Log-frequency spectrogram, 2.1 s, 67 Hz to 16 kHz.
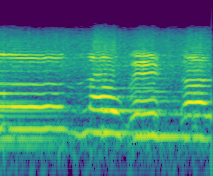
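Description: A voice singing on a 1907 acoustic-era 78 rpm disc of a tango sung as a duet with piano: one held note, then a few short notes that slide up and down.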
